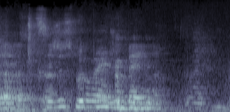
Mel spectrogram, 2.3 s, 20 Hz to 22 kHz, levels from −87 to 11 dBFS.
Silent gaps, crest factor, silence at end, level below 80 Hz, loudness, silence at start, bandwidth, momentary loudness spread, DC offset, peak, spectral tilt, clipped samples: none; 18 dB; 0 s; -44 dBFS; -21 LUFS; 0 s; 19 kHz; 18 LU; under 0.1%; -4 dBFS; -6 dB/octave; under 0.1%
